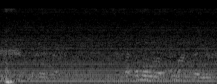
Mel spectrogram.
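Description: Steady electrical hum from the microphone and recording chain, with a brief low thump right at the start and faint voices murmuring in the background around the middle.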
